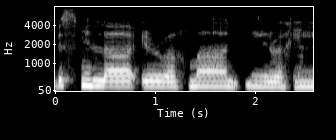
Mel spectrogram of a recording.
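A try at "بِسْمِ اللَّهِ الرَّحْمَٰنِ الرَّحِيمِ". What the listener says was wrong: रहमा नहीं है, हिर रहमा। हा जो है हमजा के मखरज से नहीं निकालनी, ये आप क्लास सुनेंगे तो आपको पता चल जाएगा। ठीक है, इर रहमा नहीं है। देखिए ऊपर ही लिखा हुआ हिर, हा, हिर रहमा।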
